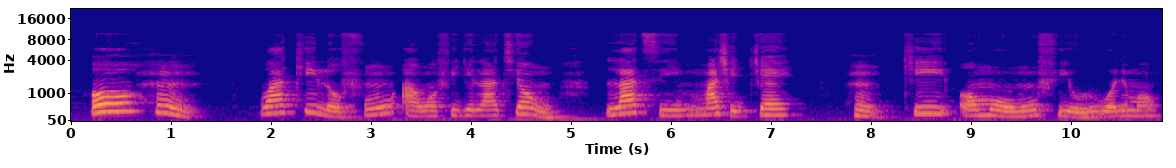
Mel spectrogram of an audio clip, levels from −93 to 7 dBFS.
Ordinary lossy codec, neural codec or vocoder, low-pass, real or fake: none; none; 9.9 kHz; real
